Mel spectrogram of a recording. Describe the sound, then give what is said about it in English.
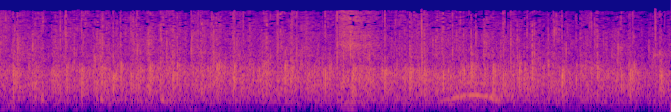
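Steady audience applause, a dense crackle of many hands clapping at an even level throughout, with a brief vocal sound rising faintly through the clapping. “Want to clap for that? I'm going to clap for that.”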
